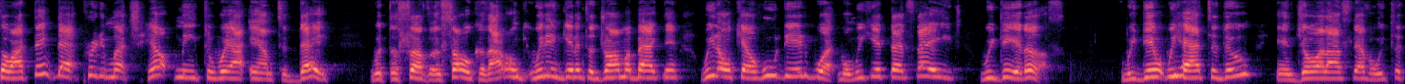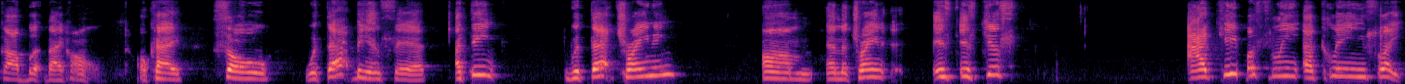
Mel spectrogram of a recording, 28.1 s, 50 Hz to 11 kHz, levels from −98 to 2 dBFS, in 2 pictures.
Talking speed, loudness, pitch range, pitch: 175 wpm, -30 LUFS, 205-265 Hz, 240 Hz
